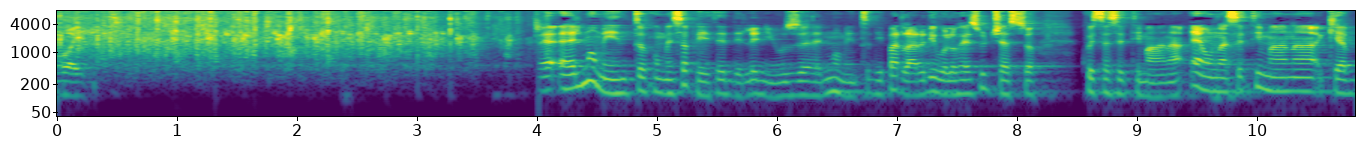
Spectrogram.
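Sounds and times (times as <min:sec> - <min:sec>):
speech: 0:00.0 - 0:00.4, 0:04.0 - 0:10.8
audience applause: 0:00.0 - 0:04.0.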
